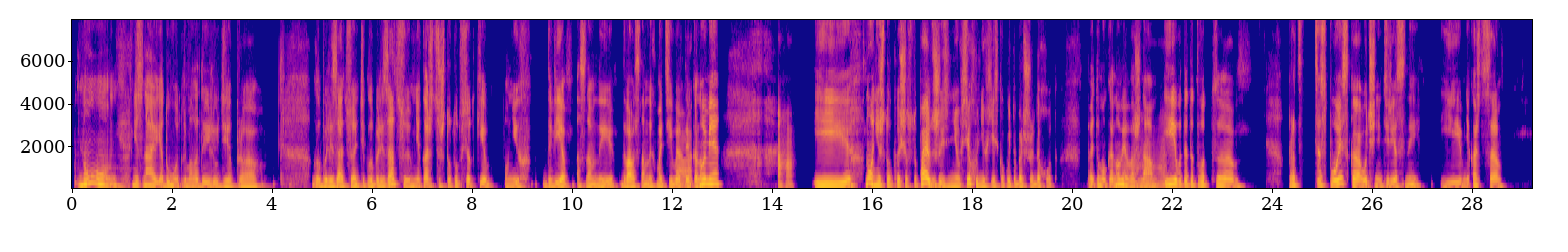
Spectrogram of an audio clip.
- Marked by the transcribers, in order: none
- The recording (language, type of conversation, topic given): Russian, podcast, Что вы думаете о секонд-хенде и винтаже?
